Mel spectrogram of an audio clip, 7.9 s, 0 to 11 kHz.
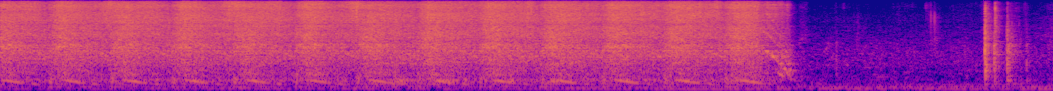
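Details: Kärcher pressure washer rebuilt from a B202 and a K2 14, retested after swapping the switch: motor surges on and off about twice a second under load, then stops; cycling cause not found, owner suspects a valve.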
